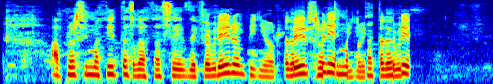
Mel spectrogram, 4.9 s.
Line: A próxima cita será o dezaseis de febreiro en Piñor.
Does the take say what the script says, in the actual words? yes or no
no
